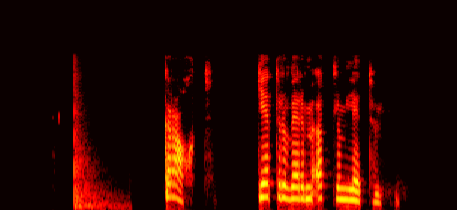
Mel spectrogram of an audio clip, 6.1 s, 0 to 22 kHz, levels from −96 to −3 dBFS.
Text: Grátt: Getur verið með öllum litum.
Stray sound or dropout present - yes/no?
yes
